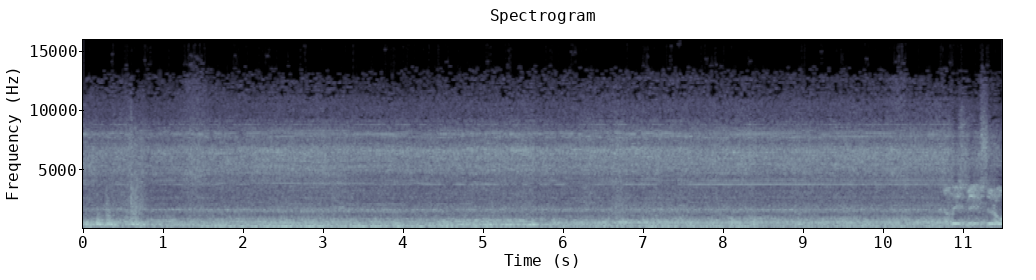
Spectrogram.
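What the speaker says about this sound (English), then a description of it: "I'll just fire a little bit out, because sometimes you get a bit left in the mincer there" An electric meat mincer in a butcher's shop runs with a loud, constant motor drone while pork sausage meat is processed, steady throughout with faint clatter near the end.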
